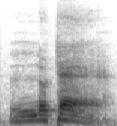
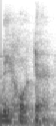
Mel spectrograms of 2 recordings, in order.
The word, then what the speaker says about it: l'hôtel: Où est l'hôtel? See, l'hôtel, vowel preceded by a consonant. You see, the H is silent. L'hôtel, not the hotel.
